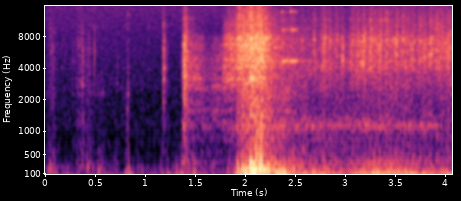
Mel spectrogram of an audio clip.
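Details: 1967 Ford Mustang V8, engine freshly reassembled with timing set and carburetor re-dialed, started to move into the garage: starter cranks briefly, engine catches with a loud burst and settles to a steady, even idle; normal start.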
